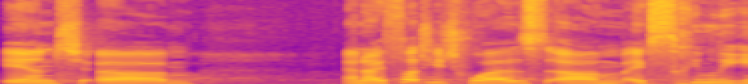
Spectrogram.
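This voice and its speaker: A woman with a French accent speaks at a fairly high pitch with ordinary pitch variation. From France. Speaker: engineering executive, conference speaker. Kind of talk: keynote talk. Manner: halting, many fillers.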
